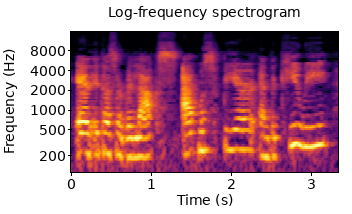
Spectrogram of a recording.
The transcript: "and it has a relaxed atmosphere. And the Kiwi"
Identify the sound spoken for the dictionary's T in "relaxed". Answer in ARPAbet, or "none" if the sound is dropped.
T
